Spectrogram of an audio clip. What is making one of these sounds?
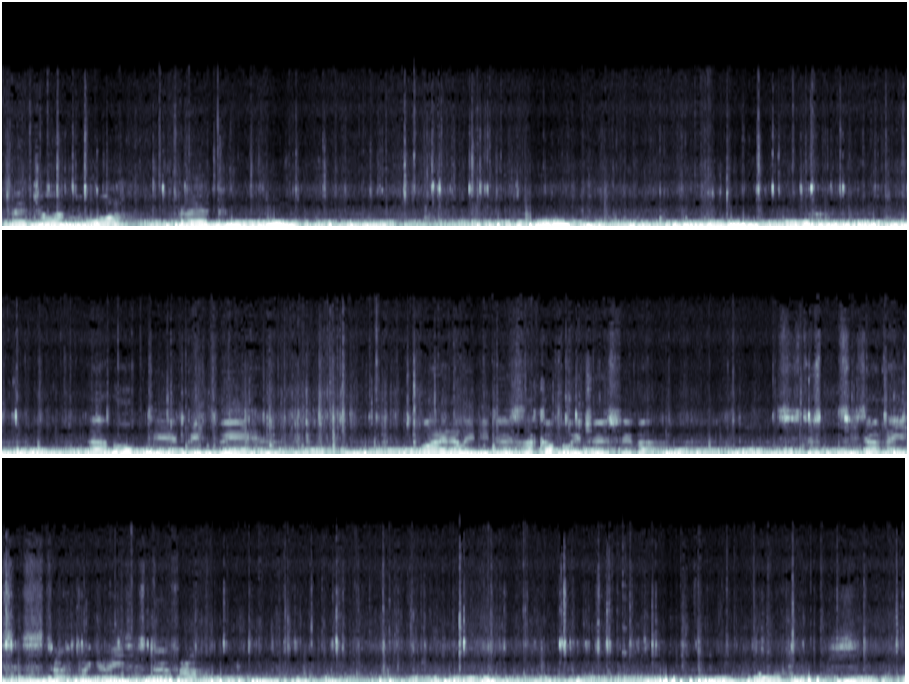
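A pigeon coos in deep, rolling murmurs close by.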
